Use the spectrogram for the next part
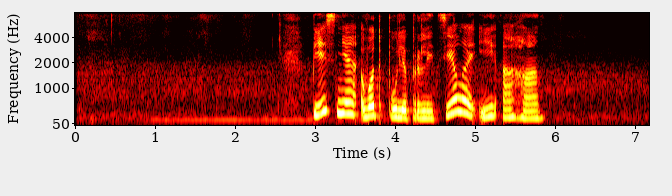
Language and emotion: Russian, positive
